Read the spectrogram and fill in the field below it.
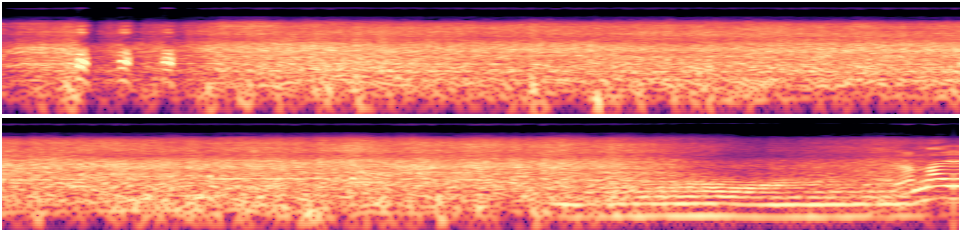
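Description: Wind rushes loudly past a moving rider.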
